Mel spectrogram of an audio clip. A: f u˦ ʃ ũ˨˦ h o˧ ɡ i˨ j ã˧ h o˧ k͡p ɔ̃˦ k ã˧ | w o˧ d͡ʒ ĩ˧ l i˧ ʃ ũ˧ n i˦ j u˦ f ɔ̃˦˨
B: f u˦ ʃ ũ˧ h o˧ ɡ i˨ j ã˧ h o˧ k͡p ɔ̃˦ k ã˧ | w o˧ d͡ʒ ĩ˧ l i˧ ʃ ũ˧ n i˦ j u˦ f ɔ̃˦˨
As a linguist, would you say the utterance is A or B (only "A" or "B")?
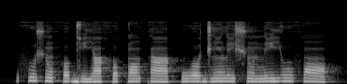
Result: B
